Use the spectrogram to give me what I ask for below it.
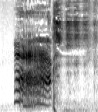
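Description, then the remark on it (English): A person imitates a camel with a loud, rough, wavering groan lasting under a second, cut off abruptly and followed by faint rustling. “Wherever you are, audience, just make a camel sound to yourself real yes. quick.”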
